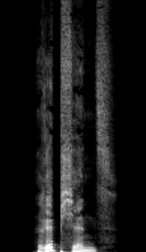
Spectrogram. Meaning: genitive of Rippchen
- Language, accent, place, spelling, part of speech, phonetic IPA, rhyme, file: German, Germany, Berlin, Rippchens, noun, [ˈʁɪpçəns], -ɪpçəns, De-Rippchens.ogg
